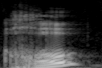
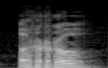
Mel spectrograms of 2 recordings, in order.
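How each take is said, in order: First: The R sounds like a French R. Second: The R sounds like a Spanish R. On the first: "comme en français" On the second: "comme en espagnol"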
